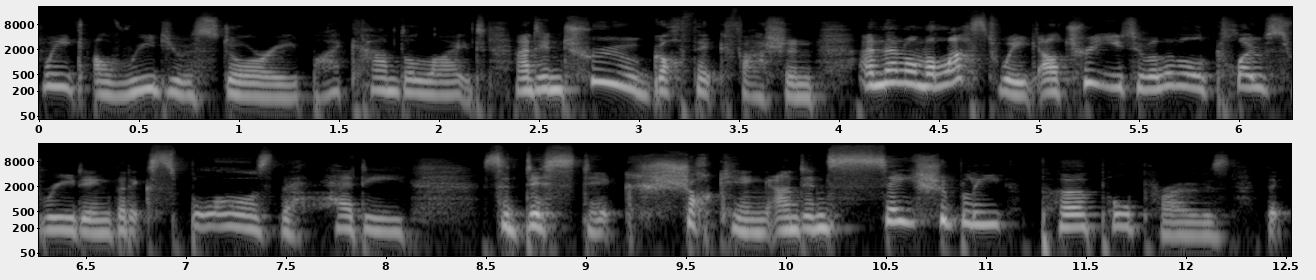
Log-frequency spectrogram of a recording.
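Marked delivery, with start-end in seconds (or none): none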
